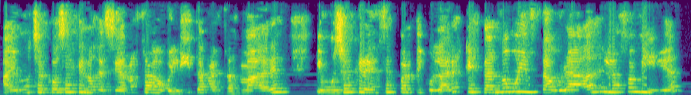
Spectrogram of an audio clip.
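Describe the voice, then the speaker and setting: Venezuelan woman guest, reflective and high-pitched, muffled lo-fi audio. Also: a little fast, soft background music. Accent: Venezuelan Spanish. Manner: reflective, often adds tag questions. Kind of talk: casual interview chat.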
